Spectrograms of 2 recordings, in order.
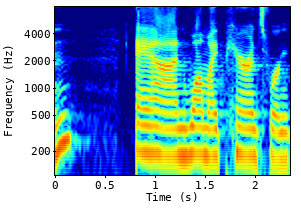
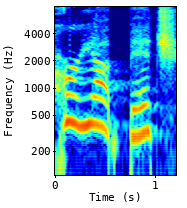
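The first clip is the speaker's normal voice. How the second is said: very high, shrill yelled-out voice; 12 semitones higher than usual. Recalling a bus driver who yelled at them crossing the street, retelling his yell. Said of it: "he yelled out".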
